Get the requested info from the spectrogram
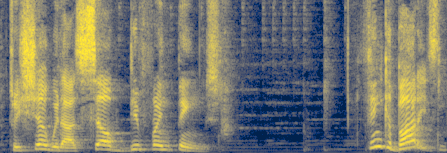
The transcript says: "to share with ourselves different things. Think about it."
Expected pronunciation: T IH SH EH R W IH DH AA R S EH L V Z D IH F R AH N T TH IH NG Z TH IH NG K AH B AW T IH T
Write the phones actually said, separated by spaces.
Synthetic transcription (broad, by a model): T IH SH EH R W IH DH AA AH S EH L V D IH F R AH N TH IH NG Z TH IH NG K AH B AW T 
